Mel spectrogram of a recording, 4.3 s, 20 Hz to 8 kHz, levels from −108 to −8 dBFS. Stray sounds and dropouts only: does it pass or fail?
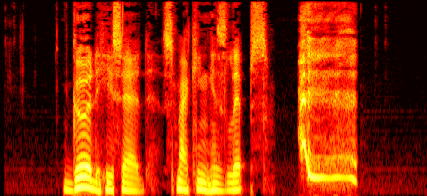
fail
